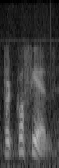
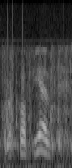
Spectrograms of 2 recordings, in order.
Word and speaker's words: Prokofiev: And one of them is Sergei Prokofiev. Three syllables, Prokofiev, but it's often pronounced Prokofiev, four syllables.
